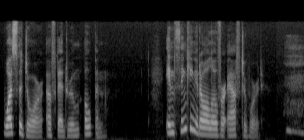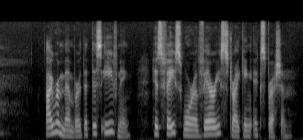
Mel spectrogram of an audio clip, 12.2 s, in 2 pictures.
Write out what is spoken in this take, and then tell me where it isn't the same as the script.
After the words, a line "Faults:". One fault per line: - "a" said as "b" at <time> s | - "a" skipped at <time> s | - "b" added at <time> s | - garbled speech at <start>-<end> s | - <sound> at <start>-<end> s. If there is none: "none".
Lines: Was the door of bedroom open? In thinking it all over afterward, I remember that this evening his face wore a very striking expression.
Was the door of bedroom open? In thinking it all over afterward, I remember that this evening his face wore a very striking expression.
Faults:
- sigh at 5.7-6.7 s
